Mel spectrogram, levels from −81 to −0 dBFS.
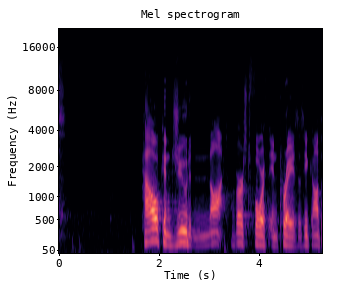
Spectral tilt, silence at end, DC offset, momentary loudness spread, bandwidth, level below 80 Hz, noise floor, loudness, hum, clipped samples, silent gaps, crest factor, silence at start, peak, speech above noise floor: -7 dB/octave; 0 s; under 0.1%; 14 LU; 13.5 kHz; -80 dBFS; -78 dBFS; -32 LUFS; none; under 0.1%; none; 20 dB; 1.7 s; -14 dBFS; 46 dB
